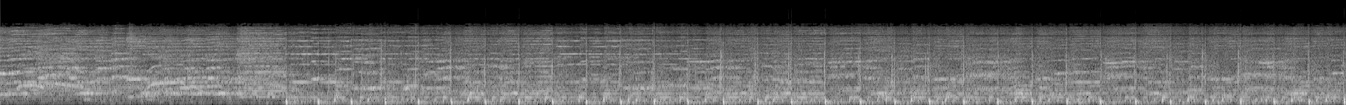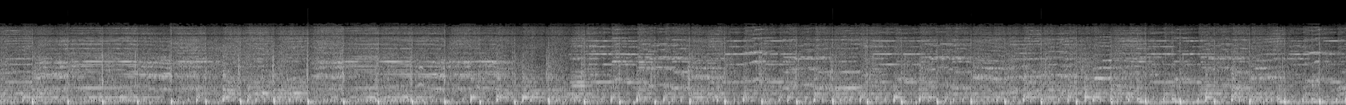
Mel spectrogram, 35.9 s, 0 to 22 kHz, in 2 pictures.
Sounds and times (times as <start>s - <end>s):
Harmonica: 0.0s - 35.9s.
